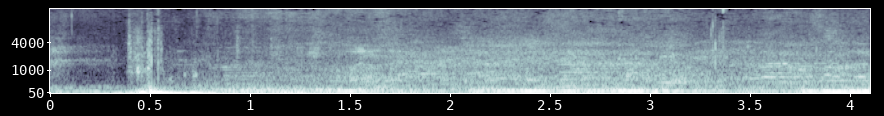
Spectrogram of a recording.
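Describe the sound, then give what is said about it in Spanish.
A recording booth door clicks and thuds open, then a steady low rumble of the ambience outside the booth fills the rest, a continuous murmuring background with no clear speech. “Y ahora para que veáis el resultado vamos a salir, voy a abrir la puerta y vais a escuchar lo que se escucha, a ver si lo pilla la grabadora.”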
